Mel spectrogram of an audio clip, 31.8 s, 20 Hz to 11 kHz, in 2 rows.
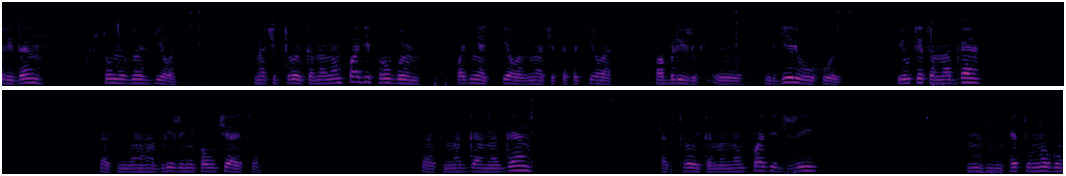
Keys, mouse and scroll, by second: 0.4-1.7 middle drag, 4.0 KP_3, 6.6 g, 11.1 click, 14.1 g, 16.7 click, 18.1 click, 23.2-24.0 middle drag, 26.1 KP_3, 27.7 g, 28.5-29.8 middle drag, 30.7 r.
